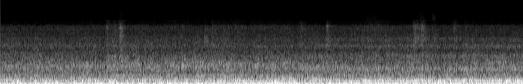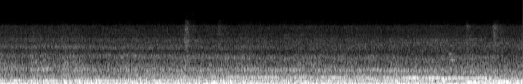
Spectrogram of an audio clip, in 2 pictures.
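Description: Cabin running noise of an MTR Airport Express train in motion: a steady low rumble with faint humming tones that shift pitch partway through.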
